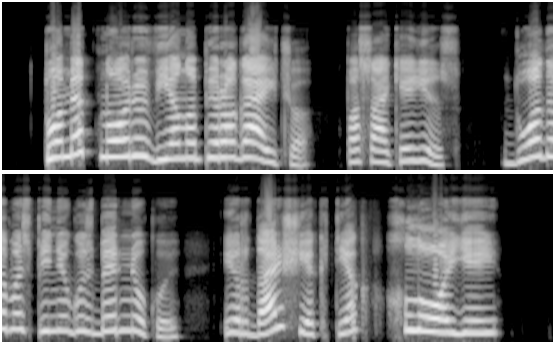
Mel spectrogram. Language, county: Lithuanian, Vilnius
